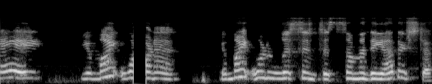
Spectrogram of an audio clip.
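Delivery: high, gentle, light scolding tone. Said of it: "I'm scolding you from over here going".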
